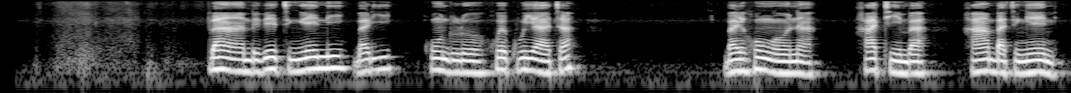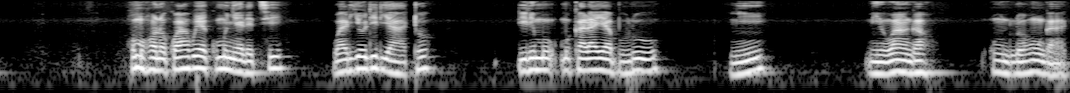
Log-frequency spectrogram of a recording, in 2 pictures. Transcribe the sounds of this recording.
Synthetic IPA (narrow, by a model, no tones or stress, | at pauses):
βambiβe̞t͡siŋe̞niβali | xuːndulo̞xwe̞kuβujat͡sa | βalixuŋo̞na | xatʰiːmba | xaːmbat͡siŋe̞ni | xumuxo̞no̞kwaβwe̞kumuɲele̞t͡si | walijo̞liljato̞ | lilimmukalajaβulu | ni | niwaːŋɡa | kuːnduloxuːŋɡa̰ːli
